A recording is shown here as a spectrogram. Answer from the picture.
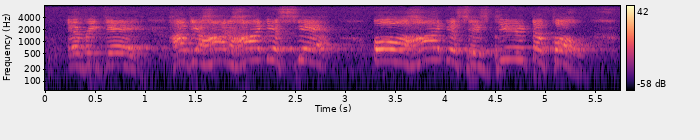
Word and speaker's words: haggis: The national dish of Scotland is called haggis. I don't like to eat anything that rhymes with gaggis.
